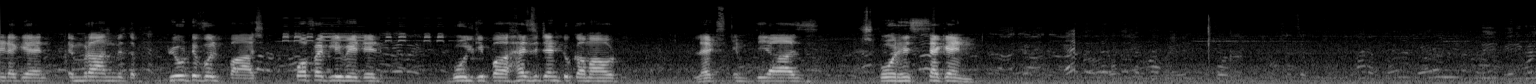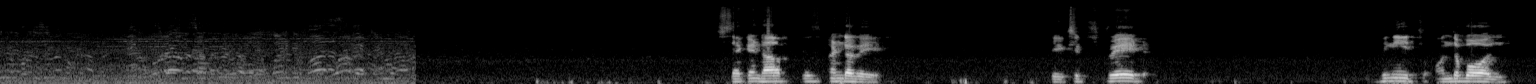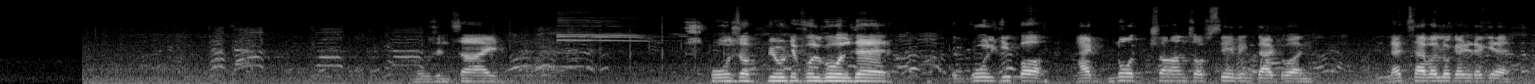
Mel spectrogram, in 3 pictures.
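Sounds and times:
distant chatter: 0.0s - 19.6s, 31.6s - 46.0s
steady low hum: 19.8s - 26.8s, 37.3s - 46.0s
players shouting to each other: 32.2s - 46.0s.

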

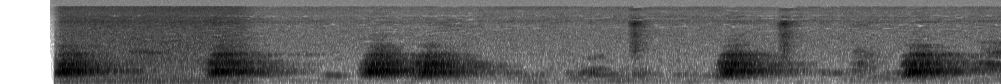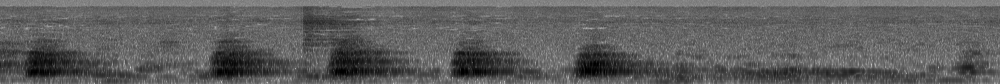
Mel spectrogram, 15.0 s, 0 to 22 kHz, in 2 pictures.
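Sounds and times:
dog barking: 0.4s - 3.8s, 5.4s - 8.3s, 9.1s - 12.6s.

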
